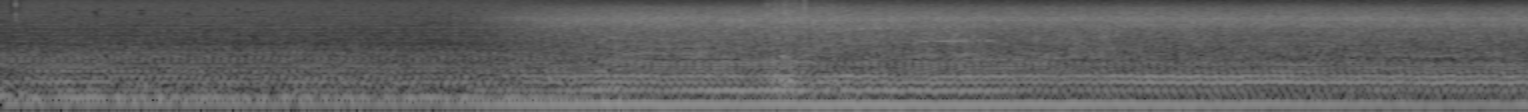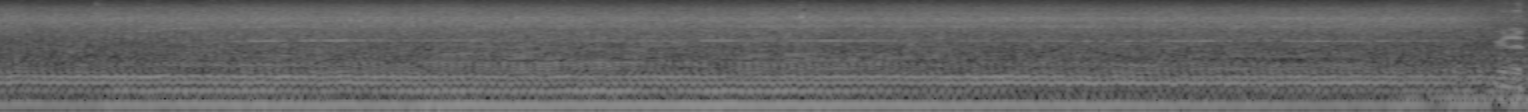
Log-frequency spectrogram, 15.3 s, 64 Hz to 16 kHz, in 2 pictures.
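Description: The engine of a Piper PA-28R Arrow III in Microsoft Flight Simulator drones loud and steady as the plane climbs after takeoff, a constant propeller hum with a rough low rumble that persists for the whole passage.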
